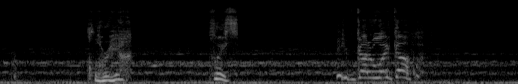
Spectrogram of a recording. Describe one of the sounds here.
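A young man pleads urgently, his voice strained.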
